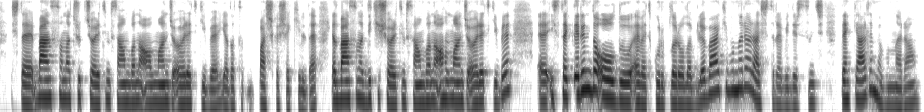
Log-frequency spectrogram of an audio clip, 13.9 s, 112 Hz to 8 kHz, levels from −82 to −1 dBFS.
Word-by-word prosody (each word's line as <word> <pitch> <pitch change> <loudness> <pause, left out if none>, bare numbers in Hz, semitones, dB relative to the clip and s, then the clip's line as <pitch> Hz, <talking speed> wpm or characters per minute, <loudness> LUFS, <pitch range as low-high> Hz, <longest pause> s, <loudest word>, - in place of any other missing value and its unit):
İşte, 155 -2 -1
"Ben 195 0 +8
sana 195 -1 -3
Türkçe 190 -1 -6
öğreteyim, 160 +2 -2
sen 165 0 -1
bana 165 0 0
Almanca 160 +1 0
öğret," 155 0 -1
gibi 135 -2 -4
ya 145 -3 -5
da 140 - -4
tı 140 - -20 0.2
başka 155 0 -3
şekilde, 130 -1 -7 0.2
ya 180 - +3
da - - -4
"Ben 185 0 +8
sana 185 -2 -4
dikiş 180 +1 -4
öğreteyim, 155 +2 -1
sen 160 0 -1
bana 170 0 0
Almanca 175 -1 +1
öğret," 170 +2 0
gibi, 225 +10 -2 0.4
eee, 175 - +1
isteklerin 220 +7 +4
de - - +7
olduğu 180 -7 +5
Evet, 155 -2 -1
gruplar 160 -1 -1
olabiliyor. 155 +5 -1
Belki 250 +3 +2
bunları 270 +3 +2
araştırabilirsin. 150 - -5
Hiç 165 0 -9 0.3
denk 180 0 0
geldin 195 +7 +1
mi 170 -10 -4
bunlara? 145 +2 -5
165 Hz, 175 wpm, -21 LUFS, 155-185 Hz, 0.4 s, Ben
